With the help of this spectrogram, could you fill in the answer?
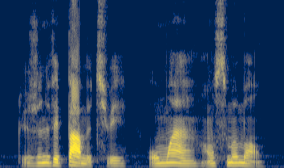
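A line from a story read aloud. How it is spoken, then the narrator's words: Cold reply. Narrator (French): reprit froidement l'avocat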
